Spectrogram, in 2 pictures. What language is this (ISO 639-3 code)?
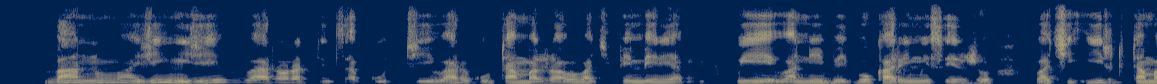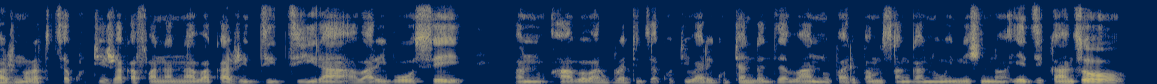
sna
